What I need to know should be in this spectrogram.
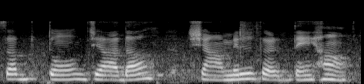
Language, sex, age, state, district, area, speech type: Punjabi, female, 18-30, Punjab, Fazilka, rural, spontaneous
